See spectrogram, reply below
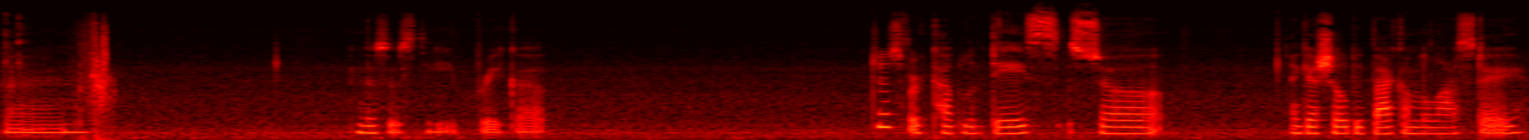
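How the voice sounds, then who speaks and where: A woman's voice: mid-range voice, level tone, takes it slowly, vocal fry, pauses often, slight background noise. A woman hosting a let's play, reading a visual novel aloud and adding casual commentary. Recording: game music behind the voice.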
